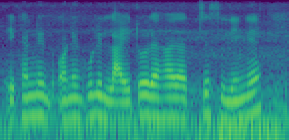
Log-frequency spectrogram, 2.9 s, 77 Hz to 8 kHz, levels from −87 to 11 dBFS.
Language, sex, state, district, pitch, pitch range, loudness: Bengali, male, West Bengal, Alipurduar, 155 Hz, 140-170 Hz, -16 LUFS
